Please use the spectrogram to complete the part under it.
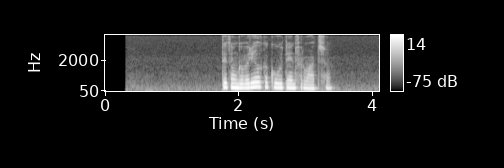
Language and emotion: Russian, neutral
